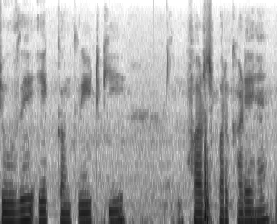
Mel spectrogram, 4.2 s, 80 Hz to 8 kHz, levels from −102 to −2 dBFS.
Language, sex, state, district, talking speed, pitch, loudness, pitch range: Hindi, male, Uttar Pradesh, Lalitpur, 115 wpm, 125 Hz, -19 LUFS, 120-130 Hz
